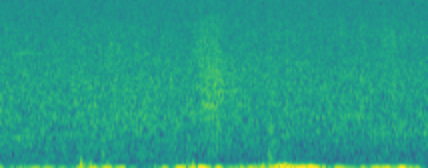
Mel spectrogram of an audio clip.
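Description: A man walks past with heavy footsteps thudding close by.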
